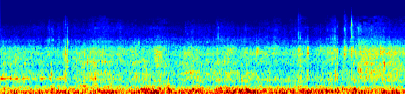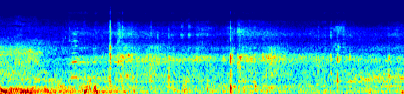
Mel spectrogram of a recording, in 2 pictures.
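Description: A goalie's pads thud against the ice as he drops to block.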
